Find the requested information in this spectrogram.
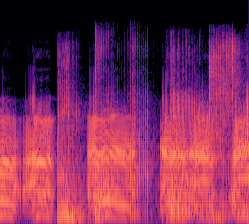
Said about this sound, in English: Oh, you little biatch. Have a machine gun fart. Here we go.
